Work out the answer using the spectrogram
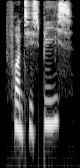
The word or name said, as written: frontispice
